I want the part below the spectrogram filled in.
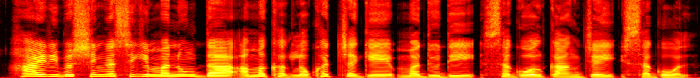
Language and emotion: Manipuri, neutral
